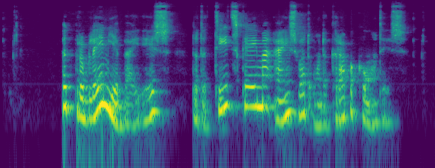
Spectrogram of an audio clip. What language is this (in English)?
Western Frisian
